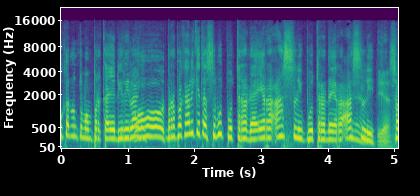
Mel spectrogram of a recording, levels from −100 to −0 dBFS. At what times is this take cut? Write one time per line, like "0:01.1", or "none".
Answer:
0:01.6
